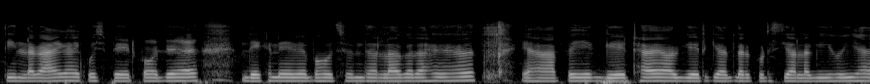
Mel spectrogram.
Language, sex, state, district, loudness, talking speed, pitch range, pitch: Hindi, male, Bihar, Vaishali, -29 LUFS, 185 wpm, 155-165 Hz, 160 Hz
